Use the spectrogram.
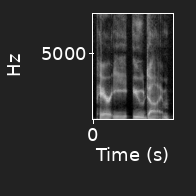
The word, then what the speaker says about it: paradigm: Paradigm pronounced pair eudime refers to a typical example pattern or model of something.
